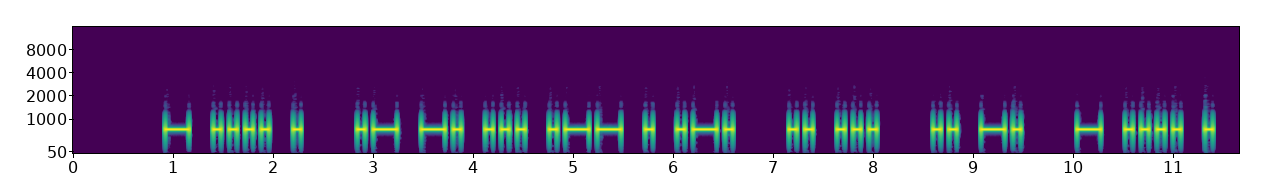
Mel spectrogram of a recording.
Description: Morse code, heard as a keyed tone, about 15 wpm, 700 Hz. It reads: THE ANSWER IS IN THE
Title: Sentences from Top 1000 Words - Review Part 5 - 15wpm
